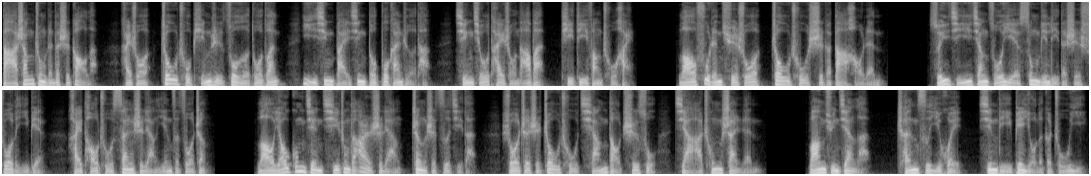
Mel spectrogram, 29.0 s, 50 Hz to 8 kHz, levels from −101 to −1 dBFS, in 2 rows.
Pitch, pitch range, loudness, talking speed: 95 Hz, 85-110 Hz, -25 LUFS, 245 characters per minute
